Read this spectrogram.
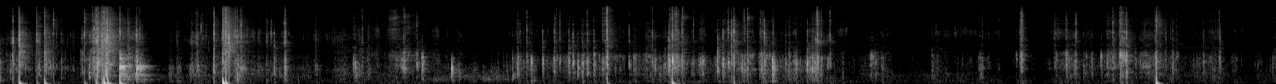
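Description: Plastic clicks and snaps as a blister is pried open.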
